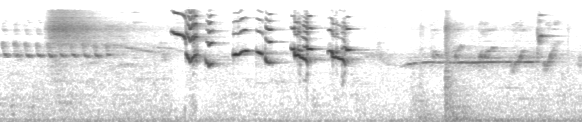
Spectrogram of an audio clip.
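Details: Oriental magpie-robin of the West Java type, its song said to stir other magpie-robins: high buzzy chirps, then a loud rapid string of sharp whistled and chattering notes, ending with a thin, steady ringing tone and faint chirps.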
